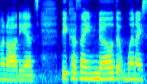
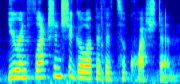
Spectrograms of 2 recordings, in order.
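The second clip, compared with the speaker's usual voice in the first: ordinary talk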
